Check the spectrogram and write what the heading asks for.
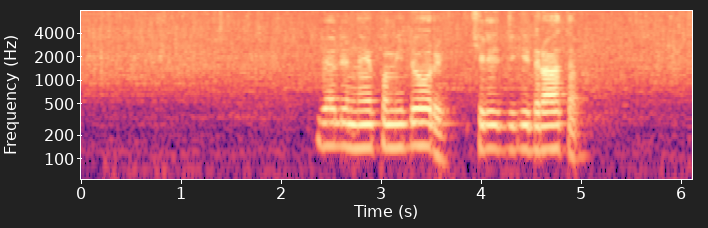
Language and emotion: Russian, neutral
